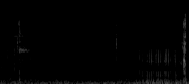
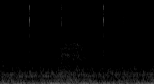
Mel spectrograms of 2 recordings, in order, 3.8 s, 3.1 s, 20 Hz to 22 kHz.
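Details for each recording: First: 2010 Hyundai Santa Fe CRDi driver's seat belt buckle: sharp, irregular clicks when fastening, from a faulty microswitch not switching cleanly, causing a constant chime; fixed by opening the buckle and repairing the microswitch. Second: 2010 Hyundai Santa Fe CRDi driver's seat belt buckle, after the microswitch hinge was reseated and adjusted: a handful of crisp, light clicks in a quiet room as the microswitch presses and releases cleanly; the switch works properly.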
